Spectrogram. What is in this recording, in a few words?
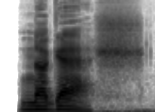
"nagash", Hebrew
